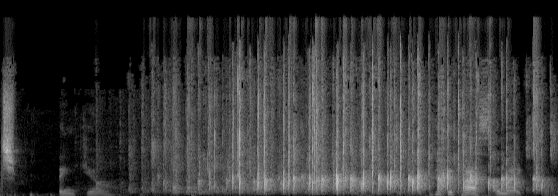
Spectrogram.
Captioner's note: audience applauding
